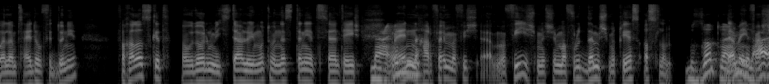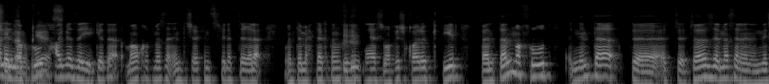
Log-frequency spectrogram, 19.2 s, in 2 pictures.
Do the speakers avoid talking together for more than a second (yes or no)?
no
